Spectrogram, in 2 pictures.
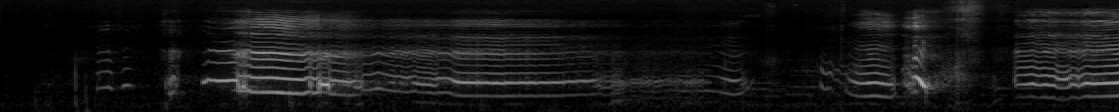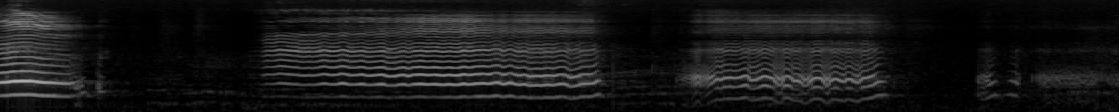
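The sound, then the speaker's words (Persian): A newborn baby cries in a maternity hospital: several loud, high-pitched wailing bursts separated by short pauses, with the cries rising and falling in pitch. “صدای نوزاد”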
